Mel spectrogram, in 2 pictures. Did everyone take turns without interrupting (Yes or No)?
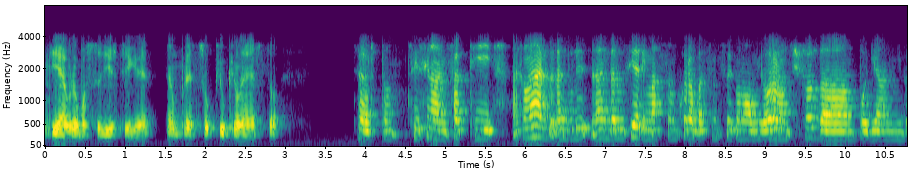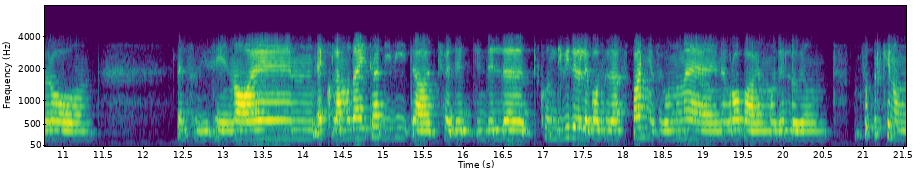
Yes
